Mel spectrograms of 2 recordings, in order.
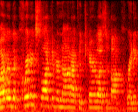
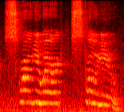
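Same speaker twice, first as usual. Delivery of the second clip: mock high sneer; 10 semitones higher, 4 dB quieter than usual. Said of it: "he told Eric".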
